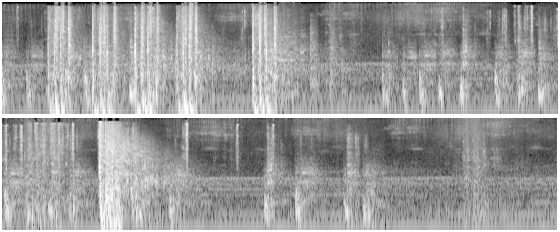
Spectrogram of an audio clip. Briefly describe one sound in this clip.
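Building pieces snap into place with sharp, loud clunks, over and over.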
